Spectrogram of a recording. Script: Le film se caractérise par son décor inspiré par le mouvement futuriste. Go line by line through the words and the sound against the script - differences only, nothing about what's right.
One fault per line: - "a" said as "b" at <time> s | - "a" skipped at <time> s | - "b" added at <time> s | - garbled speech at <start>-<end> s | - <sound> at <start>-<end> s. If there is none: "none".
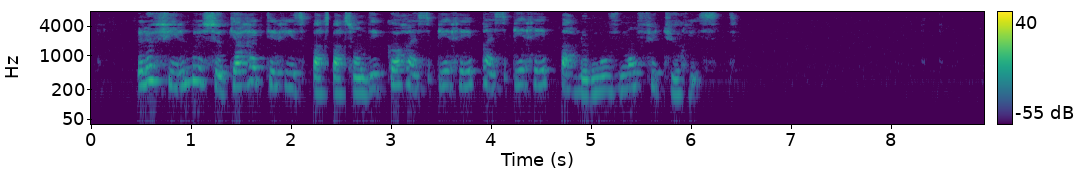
- "par" added at 2.3 s
- "inspiré" added at 3.9 s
